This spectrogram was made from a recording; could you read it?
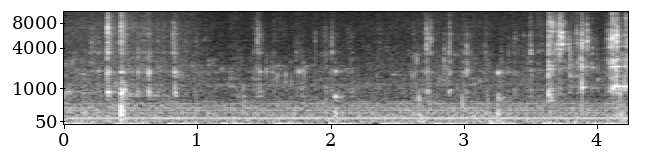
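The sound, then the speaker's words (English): Someone takes a drink: a few sharp, light clinks and clicks, like a glass or can being handled, with soft swallowing sounds over a steady low hum, and no talking. “You know, I gotta take a drink, but it's real life here.”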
